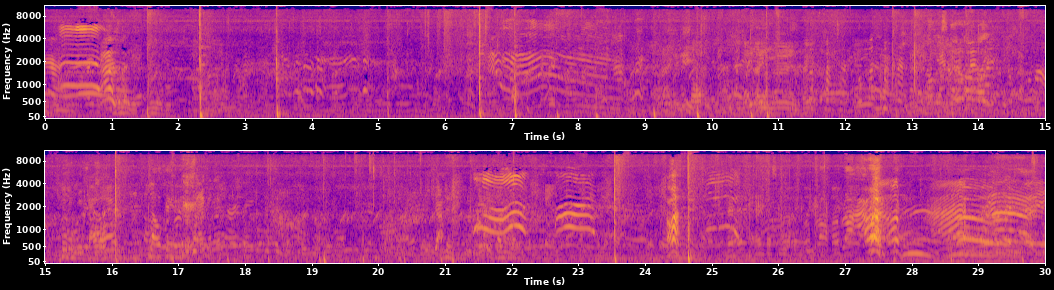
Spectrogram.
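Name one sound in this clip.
A crowd of young men and women chatters and calls out outdoors.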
